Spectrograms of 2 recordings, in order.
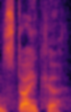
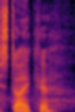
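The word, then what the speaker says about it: styca: think that's a Saxon stiker. I think you pronounce it stiker, S-T-Y-C-A. I could be wrong, but stiker, I go for stiker.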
